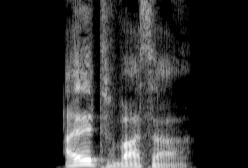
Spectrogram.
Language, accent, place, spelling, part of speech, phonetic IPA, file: German, Germany, Berlin, Altwasser, noun, [ˈʔaltˌvasɐ], De-Altwasser.ogg
- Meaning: oxbow lake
